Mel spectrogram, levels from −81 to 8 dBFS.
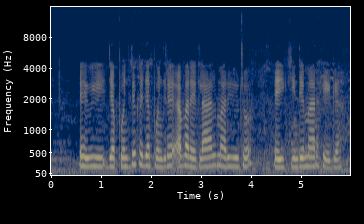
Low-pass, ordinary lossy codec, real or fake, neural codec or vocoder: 14.4 kHz; MP3, 64 kbps; real; none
